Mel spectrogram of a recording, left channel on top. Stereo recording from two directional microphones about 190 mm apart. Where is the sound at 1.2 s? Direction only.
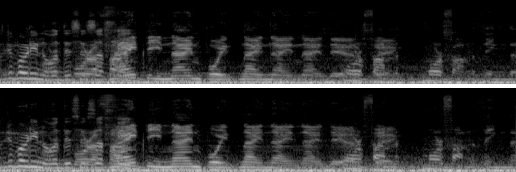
55° left (ahead or behind).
